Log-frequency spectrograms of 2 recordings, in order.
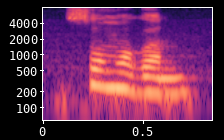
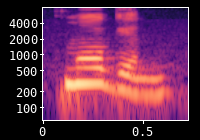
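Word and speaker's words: Smögen: Tomogen on Sweden's western coast is the small town of Somogan, a coastal destination where arriving is half the fun.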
